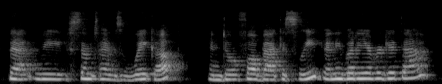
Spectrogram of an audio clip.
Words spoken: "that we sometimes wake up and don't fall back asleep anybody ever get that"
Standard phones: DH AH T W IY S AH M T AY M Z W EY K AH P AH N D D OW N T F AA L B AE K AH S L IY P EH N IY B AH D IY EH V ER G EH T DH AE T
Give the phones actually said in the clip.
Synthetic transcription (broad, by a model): DH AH T W IY S AH M T AY M Z W EY K AH P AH N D D OW N T F AA L B AE K AH S L IY P EH N IY B AH D IY EH V ER G EH T DH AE T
